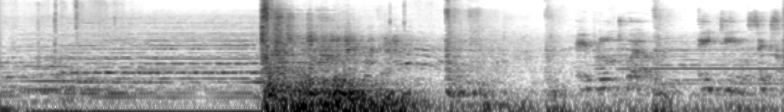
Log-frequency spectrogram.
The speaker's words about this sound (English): Fort Sumter, the cannon spoke for war.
